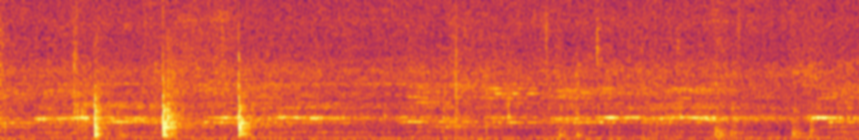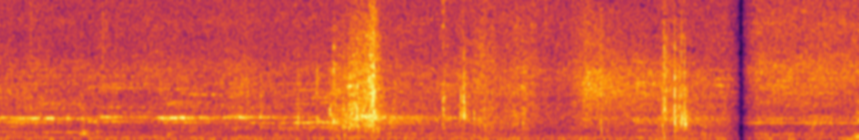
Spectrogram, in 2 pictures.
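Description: Music playing steadily, with a few light clicks in the first second or so.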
